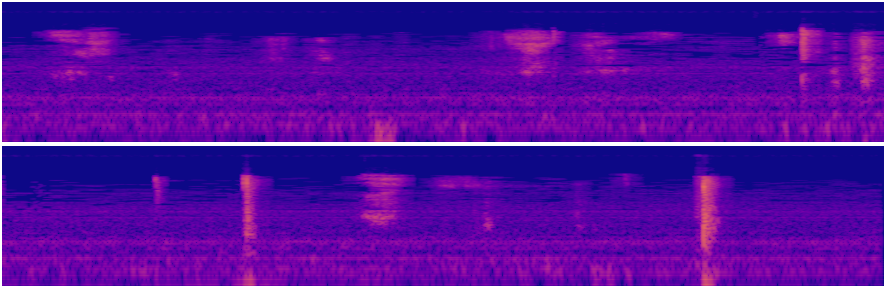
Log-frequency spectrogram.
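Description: Scattered taps and claps of hands striking each other while signing, with a few breathy mouth and breath noises. One sharp hand clap near the end is the loudest.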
